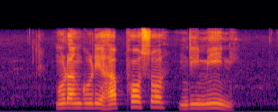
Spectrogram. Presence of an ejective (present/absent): absent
